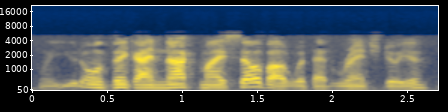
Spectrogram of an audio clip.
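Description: An actor playing a stubborn, plain-spoken convict gunsmith with a rural American accent in a 1950s radio drama. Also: male voice, mid-range voice, animated, brisk. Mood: pleading, insistent. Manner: folksy, ungrammatical, earnest speech. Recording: muffled vintage 1950s radio recording.

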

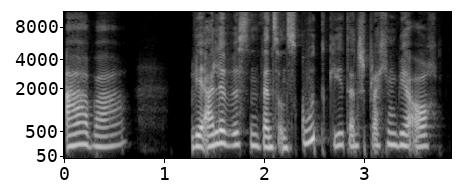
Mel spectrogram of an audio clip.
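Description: This is a woman therapist talking through ideas in a podcast chat. Her voice sits at a middle pitch for a woman. She speaks reflectively, leaning on everyday examples and frequent ums. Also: fairly even intonation, normal speed, a little mellow. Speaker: couples therapist. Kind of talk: podcast conversation.

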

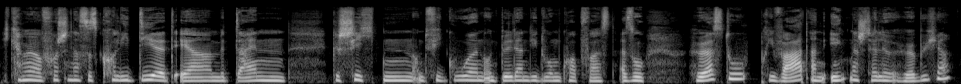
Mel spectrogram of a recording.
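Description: Lower-pitched woman hosting a podcast interview. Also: fairly quick, no echo, studio quality. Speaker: podcast host interviewing a guest. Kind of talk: conversational interview. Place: studio.

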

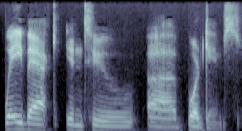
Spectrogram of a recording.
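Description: A man's voice: on the low side, very slow, dry recording. A man co-hosting a podcast in casual chat, playful and teasing. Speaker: podcast co-host. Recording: dry dull lo-fi recording.

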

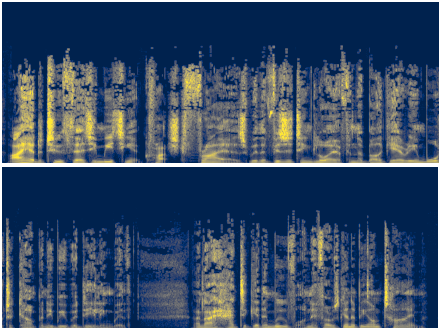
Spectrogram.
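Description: A British man reading a literary short story in an expressive, wry first-person storytelling manner, with a husky voice. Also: low voice, fast talker, dry recording, studio quality. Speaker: story reader.

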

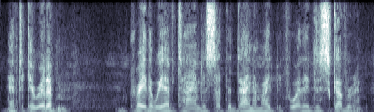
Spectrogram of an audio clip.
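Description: Determined American saboteur, male actor, lowish voice, clipped orders, classic radio drama style. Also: steady tone, very fast, slight background noise, close to an everyday voice. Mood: tense, determined. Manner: clipped, decisive. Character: resolute young American secret agent on sabotage mission. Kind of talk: old-time radio drama acting. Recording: old radio drama recording.

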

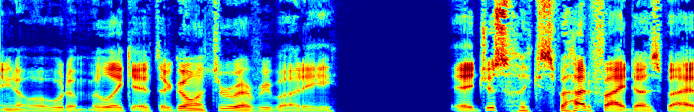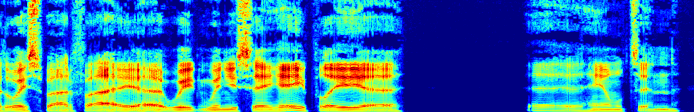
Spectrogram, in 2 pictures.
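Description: A man hosting a sleep podcast in a rambling, halting monologue, trailing off and interrupting himself with whimsical, self-deprecating humor. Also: mid-range voice, gravelly, dry recording, studio quality. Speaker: podcast host.

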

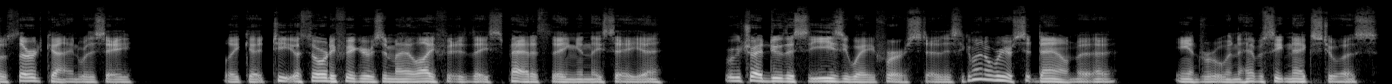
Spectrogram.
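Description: Creaky-voiced man rambling soothingly. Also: medium pitch, moderate pace, dry recording, studio quality. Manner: meandering and hesitant, with repeated words and tangents; lulling, gentle reassurance. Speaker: host of a bedtime sleep podcast. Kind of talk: rambling, soothing bedtime monologue.

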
